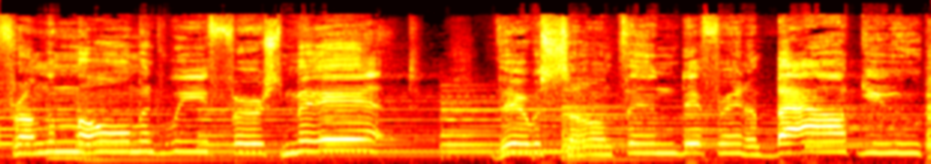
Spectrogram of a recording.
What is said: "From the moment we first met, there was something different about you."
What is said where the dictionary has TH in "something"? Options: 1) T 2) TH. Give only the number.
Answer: 2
